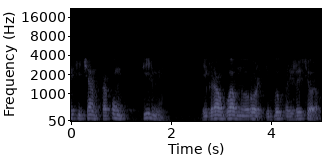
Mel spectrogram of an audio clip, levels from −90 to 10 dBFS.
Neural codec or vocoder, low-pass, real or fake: none; 3.6 kHz; real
